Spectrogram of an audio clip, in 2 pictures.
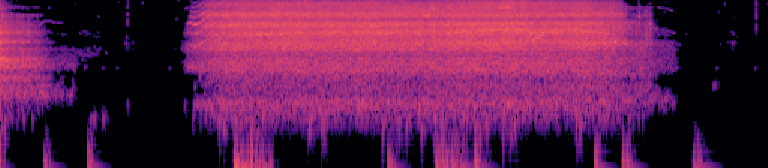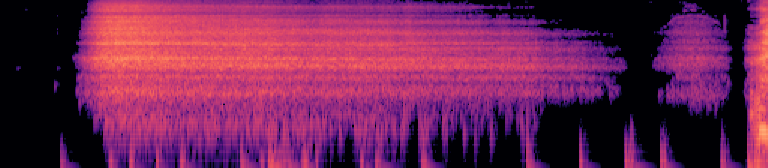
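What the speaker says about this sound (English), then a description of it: "Another deep breath." Two long, slow breaths, each a broad airy whoosh lasting several seconds, close and soft, separated by quiet pauses, with a faint short breath near the end.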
